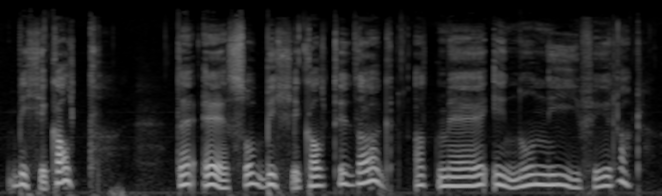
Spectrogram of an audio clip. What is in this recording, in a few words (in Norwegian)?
bikkjekallt, Numedalsmål; Dæ æ so bikkjekallt i dag at me æ inne o nIfyrar.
